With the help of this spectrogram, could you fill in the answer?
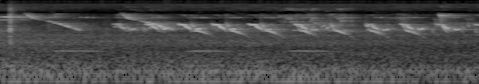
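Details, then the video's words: Wild birds singing in a backyard in the morning while an Alaskan Malamute watches from his deck: a dozen high, thin whistled notes, each sliding steeply downward, repeated in quick succession over a steady outdoor hiss. "the birds singing to you? What"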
